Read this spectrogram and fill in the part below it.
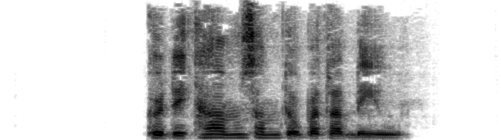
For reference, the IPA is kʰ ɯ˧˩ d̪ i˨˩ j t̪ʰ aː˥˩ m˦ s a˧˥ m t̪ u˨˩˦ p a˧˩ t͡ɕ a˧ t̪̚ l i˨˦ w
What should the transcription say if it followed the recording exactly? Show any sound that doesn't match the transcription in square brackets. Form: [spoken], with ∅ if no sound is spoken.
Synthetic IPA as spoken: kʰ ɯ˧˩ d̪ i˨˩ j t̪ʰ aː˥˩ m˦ s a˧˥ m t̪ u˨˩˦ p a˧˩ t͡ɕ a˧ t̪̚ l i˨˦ w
